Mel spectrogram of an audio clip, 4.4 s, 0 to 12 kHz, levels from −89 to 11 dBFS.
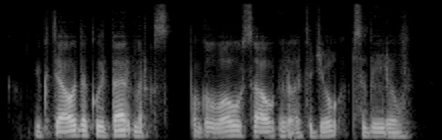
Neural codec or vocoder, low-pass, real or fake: autoencoder, 48 kHz, 32 numbers a frame, DAC-VAE, trained on Japanese speech; 10.8 kHz; fake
